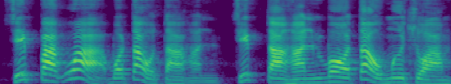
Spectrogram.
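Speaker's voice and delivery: Chiang Mai northern Thai dialect, sing-song. Demonstrating a regional Thai dialect, in a Chiang Mai Northern Thai accent. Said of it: "อันนี้คือสำเนียงเชียงใหม่ไตยวนนะครับ".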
